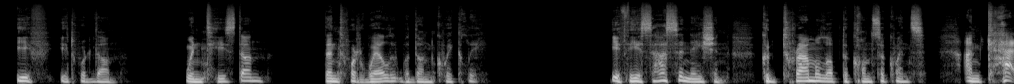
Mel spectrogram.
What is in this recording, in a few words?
Scottish Dialect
